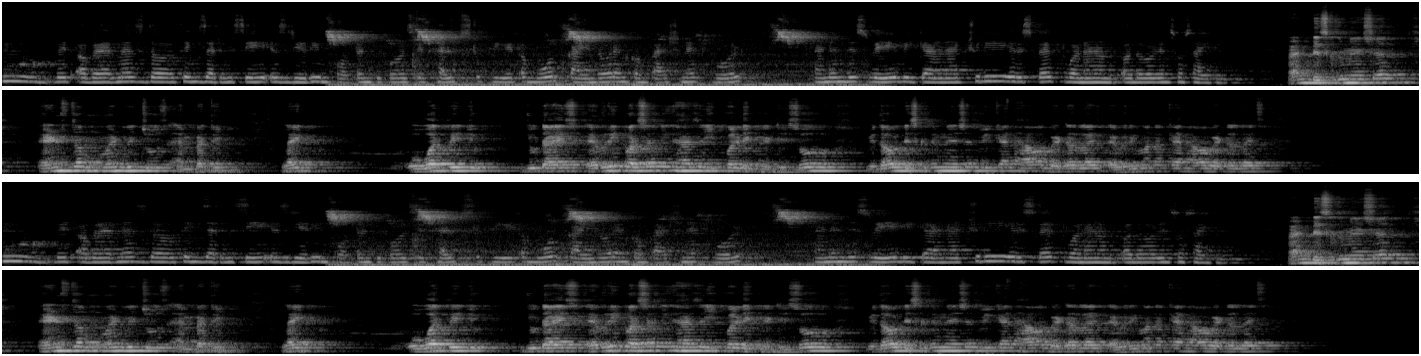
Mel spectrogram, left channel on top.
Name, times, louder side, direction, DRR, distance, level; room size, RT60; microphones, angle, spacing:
voice 1, 0.0-7.4 8.1-12.3 23.5-23.9, left 2 dB, 50° left, 2 dB, 2.1 m, -37 dB
sound 1, 3.2-8.7, left 1 dB, 30° left, 7.4 m, -37 dB
voice 2, 12.9-14.3 14.5-16.6 17.0-17.4 18.1-26.8, left 1 dB, 10° left, -1 dB, 4.6 m, -30 dB
27.0 x 22.0 x 9.9 m, 1.2 s
head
